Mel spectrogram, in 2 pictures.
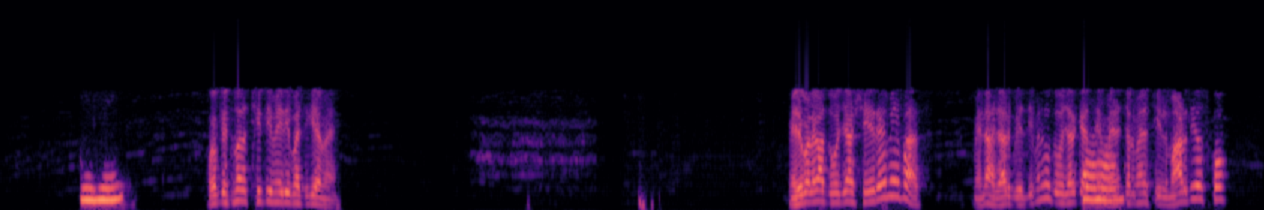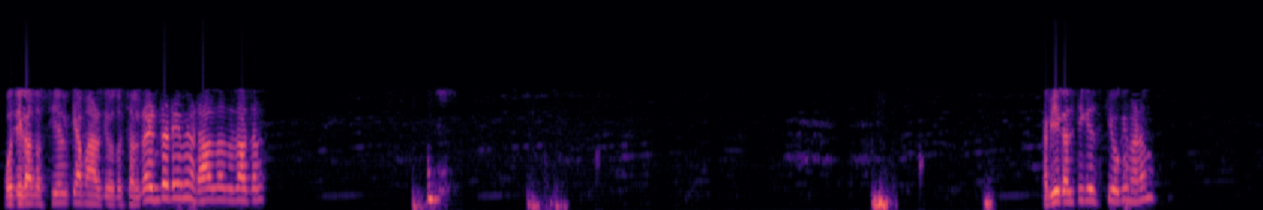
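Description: A woman speaks over a phone line in bursts.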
